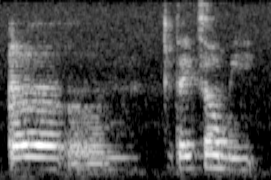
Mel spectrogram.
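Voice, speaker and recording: A woman's voice: mid-range voice, monotone, extremely slow, creaky, mellow. A tipsy woman chatting casually as a YouTuber answering questions, rambling in a goofy, giggly way. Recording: roomy echo, distant mic, faint noise.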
